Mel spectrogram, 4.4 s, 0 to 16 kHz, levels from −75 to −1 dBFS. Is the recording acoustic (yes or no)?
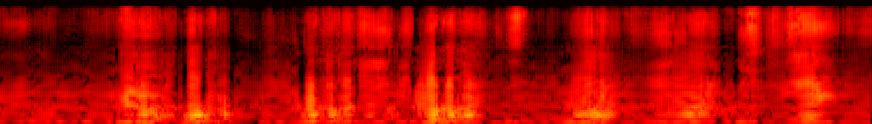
no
